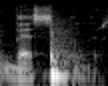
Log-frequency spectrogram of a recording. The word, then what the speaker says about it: Wes Anderson: Se tu mi dici che si dice Wes Anderson, ti chiedo scusa, ma si dice Wes Anderson.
